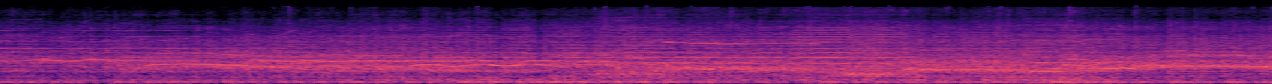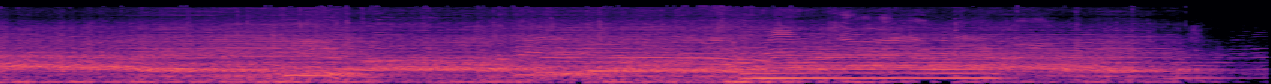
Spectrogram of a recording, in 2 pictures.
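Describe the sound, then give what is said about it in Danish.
A dense, continuous wash of crowd voices and shouting over steady traffic rumble at a large roundabout by the old San Pedro Mall in Costa Rica, with a few car horns standing out in the second half of the seventeen-second stretch. “Nej, det er fra, øh, hvis der nu sidder nogen, der lytter med, som kender Costa Rica, så er det nede øh, i rund, en, stor, en stor rundkørsel nede ved det gamle San Pedro Mall.”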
